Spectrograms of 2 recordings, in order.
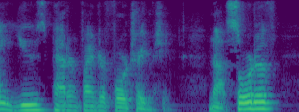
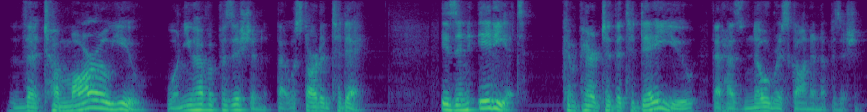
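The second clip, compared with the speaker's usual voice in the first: usual speaking voice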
